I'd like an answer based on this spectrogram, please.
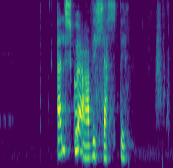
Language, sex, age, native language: Icelandic, female, 9, Icelandic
